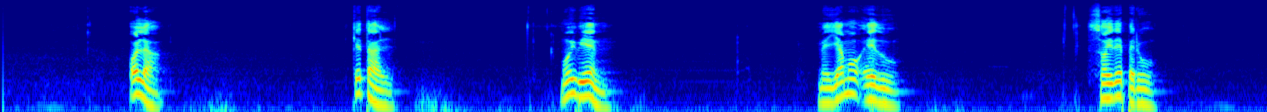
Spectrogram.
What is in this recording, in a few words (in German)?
spanisch nachsprechen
